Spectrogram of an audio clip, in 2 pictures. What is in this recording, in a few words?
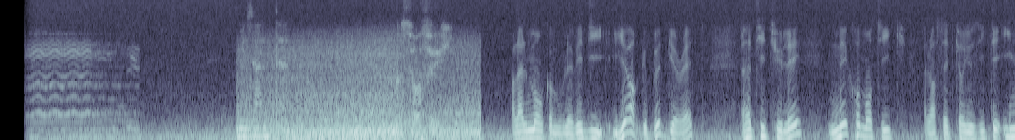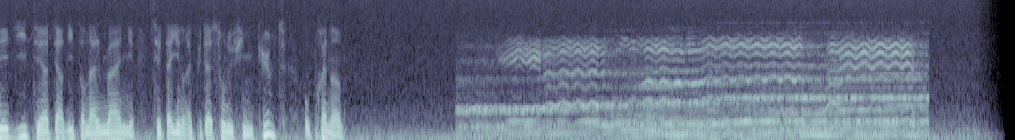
french dialogue radio zapping; le nekromantique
